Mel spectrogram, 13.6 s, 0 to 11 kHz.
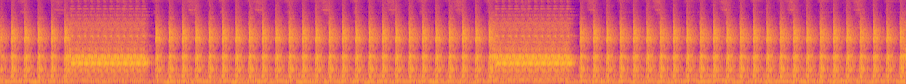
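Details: Abdominal MRI on a Philips 1.5T scanner: loud rapid mechanical knocking broken by two stretches of high droning tone, typical scanner noise during a sequence.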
